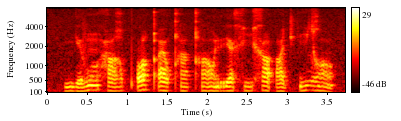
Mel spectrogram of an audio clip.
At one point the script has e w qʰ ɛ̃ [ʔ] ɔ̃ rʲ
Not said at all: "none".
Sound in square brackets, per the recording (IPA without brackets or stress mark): qʰ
